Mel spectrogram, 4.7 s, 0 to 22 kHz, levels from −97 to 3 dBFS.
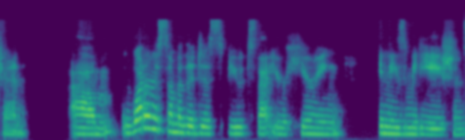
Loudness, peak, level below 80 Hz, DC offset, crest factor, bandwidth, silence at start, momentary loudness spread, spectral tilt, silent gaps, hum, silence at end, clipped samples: -27 LUFS; -10 dBFS; -72 dBFS; under 0.1%; 18 dB; 12.5 kHz; 0 s; 13 LU; -5.5 dB/octave; 0.33-0.64 s; none; 0 s; under 0.1%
